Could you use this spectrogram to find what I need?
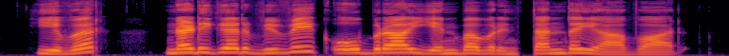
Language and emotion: Tamil, neutral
